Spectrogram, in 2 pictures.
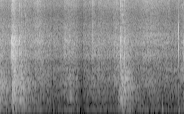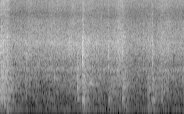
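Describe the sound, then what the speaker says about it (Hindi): Burfi mixture roasts in a pan, a soft continuous sizzle broken by regular scraping strokes of a spatula against the pan, moderately close and without talk. "चार से पाँच मिनट हो चुका है इसको भूनते हुए"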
